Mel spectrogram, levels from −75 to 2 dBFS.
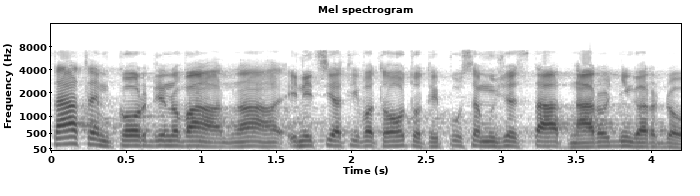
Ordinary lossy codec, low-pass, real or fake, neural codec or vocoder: AAC, 64 kbps; 7.2 kHz; real; none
